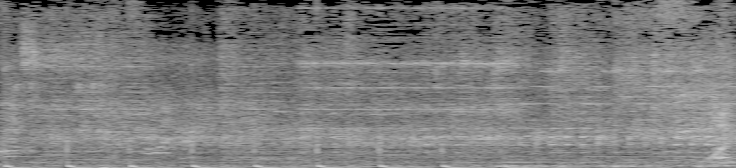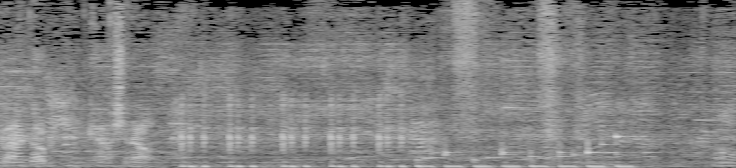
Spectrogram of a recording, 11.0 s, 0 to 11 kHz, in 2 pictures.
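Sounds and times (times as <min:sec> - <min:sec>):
slot machine low thumps: 0:07.1 - 0:10.4.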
